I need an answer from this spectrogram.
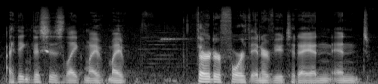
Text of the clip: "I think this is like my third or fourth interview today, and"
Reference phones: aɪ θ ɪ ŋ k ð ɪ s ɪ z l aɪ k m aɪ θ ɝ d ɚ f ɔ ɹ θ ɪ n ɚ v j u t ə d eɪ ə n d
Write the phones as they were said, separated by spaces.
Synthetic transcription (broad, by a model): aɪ θ ɪ ŋ k ð ɪ s ɪ z l aɪ k m aɪ θ ɝ d ɚ f ɔ ɹ θ ɪ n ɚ v j u t ə d eɪ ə n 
